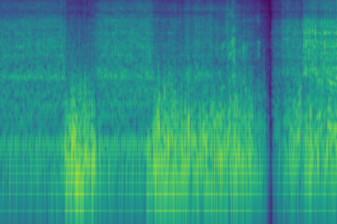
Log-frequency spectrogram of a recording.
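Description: A vehicle engine running while moving along a road, with wind buffeting the microphone; it grows louder about a second in and again from about two seconds, and cuts out briefly near the end.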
